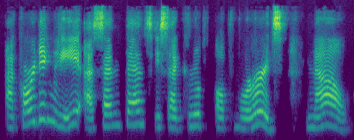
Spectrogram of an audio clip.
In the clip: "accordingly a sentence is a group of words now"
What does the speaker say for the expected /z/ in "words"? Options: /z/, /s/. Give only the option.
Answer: /s/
